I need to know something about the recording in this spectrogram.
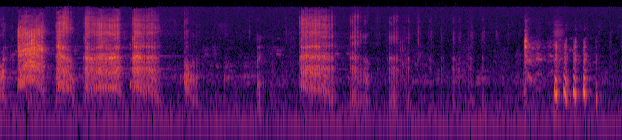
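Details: Excited pet chihuahua getting riled up indoors: several harsh, noisy growl bursts about a second apart, then quieter sounds, ending with a quick run of short, sharp yips near the end.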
